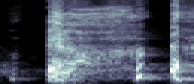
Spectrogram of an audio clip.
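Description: A single harsh adult cough burst followed by two short throat-clearing pulses, in a quiet room; a brief cough.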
